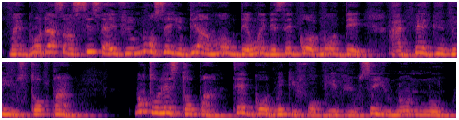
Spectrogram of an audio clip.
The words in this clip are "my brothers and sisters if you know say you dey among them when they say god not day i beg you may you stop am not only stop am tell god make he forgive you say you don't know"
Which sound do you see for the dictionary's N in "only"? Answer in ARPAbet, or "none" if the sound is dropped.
none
